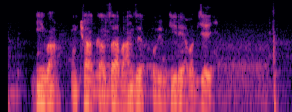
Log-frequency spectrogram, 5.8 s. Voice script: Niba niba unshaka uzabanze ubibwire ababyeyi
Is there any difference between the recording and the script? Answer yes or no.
yes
